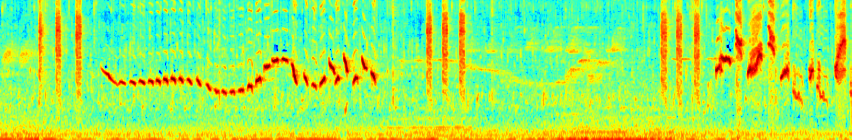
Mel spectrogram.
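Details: Murai trotol, a white-rumped shama, in loud kretekan variation used to rile up other birds. A wavering whistled phrase gives way to quick trills, then a pause, scattered crisp clicks and a final burst of jumbled notes.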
